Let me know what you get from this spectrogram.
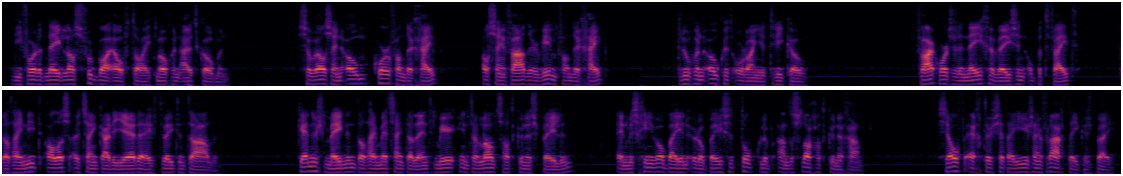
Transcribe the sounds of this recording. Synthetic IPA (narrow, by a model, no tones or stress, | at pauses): divʊːɹɦətnejdəɹlɑnsfud̚bɑlˠɛlˠftɑlˠɦejftmowχənœɥtkowmən | z̥owʋɛlˠzɛjnowmkʰʊɹvɑndəχɛjp | ɑlˠsɛjnvaːdəɹʋɪmvɑndəɹχɛjp | d̥ruχənowkɦətorɑɲjətrikow | v̥aːkʋɔɹtrənejχəʋejzənɔpɦətfɛjt | d̥ɑtɦɛjnitʰɑləsœ̰ɥtsɛjnkariɛːɾəɦejftʋejtəntəɦaːlə̰n | kɛnəɹsmejnəndɑtɦɛjmɛtsɛjntalɛntmɪːɹʔɪntəɹlɑntsɦɑtkɵnənspejlən | ɛnmɪsχinʋɛlˠbɛjənø̰ːrowpejsətɔp̚klɵpaːndəslɑχɦɑtkɵnənχa̰ːn | z̥ɛlˠfɛχtəɹz̥ɛtɦɛjɦiːɹzɛjnvraːχtejkənzbɛj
